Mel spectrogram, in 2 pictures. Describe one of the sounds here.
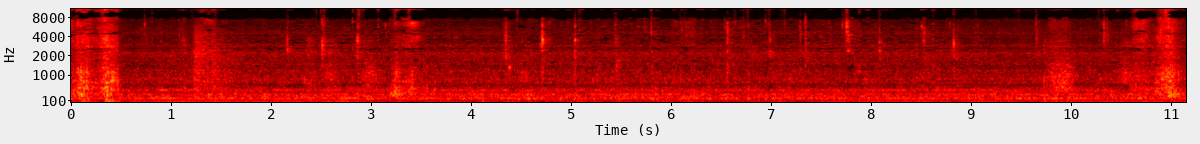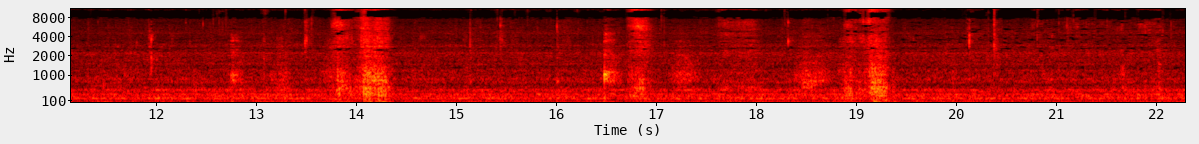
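A young woman chews food wetly, close up.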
